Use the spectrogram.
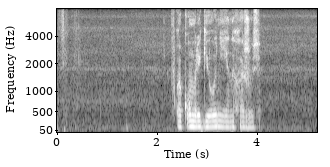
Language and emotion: Russian, neutral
